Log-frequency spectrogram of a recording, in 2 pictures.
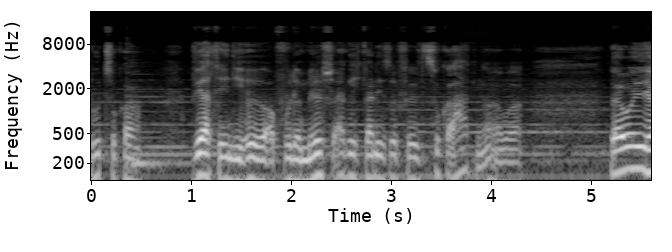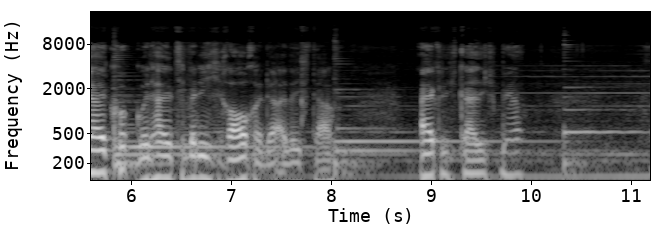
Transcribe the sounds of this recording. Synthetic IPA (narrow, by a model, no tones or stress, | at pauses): luːtt͡sʊkʰɐ | veːɐtʰəɪndiːhøːəɔpv̥oːldeːɐmɪlçʔaɪɡŋ̩tlɪçɡ̥aːɐnɪçz̥oːfiːlt͡sʊkɐhatnəʔa̰ːbɐ | d̥aːvɪɪçhaltkʰʊkŋ̩ʊnthaltvɛnɪçʁaʊxənə̰ʔa̰lzoɪçd̥a̰ɐf | ʔaɪɡŋ̩tlɪçɡ̥a̰ːɐnɪçtmeːɐ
